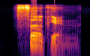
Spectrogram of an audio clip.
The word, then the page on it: firkin: British English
